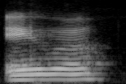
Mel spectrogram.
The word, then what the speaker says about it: Eva: Eva is her first name. And it's pronounced Ava.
